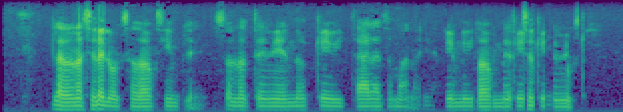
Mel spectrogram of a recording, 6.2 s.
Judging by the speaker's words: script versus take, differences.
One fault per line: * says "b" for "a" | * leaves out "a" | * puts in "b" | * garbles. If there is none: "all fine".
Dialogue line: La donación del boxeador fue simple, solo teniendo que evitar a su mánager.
* leaves out "fue"
* garbles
